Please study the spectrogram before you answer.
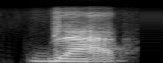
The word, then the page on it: blab: Indian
